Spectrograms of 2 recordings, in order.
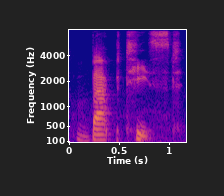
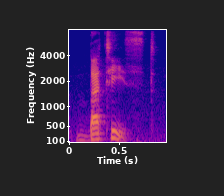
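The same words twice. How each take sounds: First: The P in the name is pronounced. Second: The P in the name is silent. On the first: The speaker calls it wrong. "It's not Baptiste, like you want to say" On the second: The speaker calls it right. "The P is silent, so it's Baptiste"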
